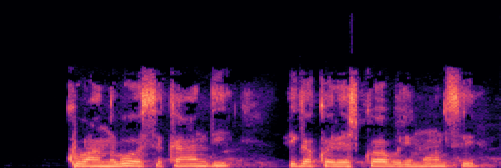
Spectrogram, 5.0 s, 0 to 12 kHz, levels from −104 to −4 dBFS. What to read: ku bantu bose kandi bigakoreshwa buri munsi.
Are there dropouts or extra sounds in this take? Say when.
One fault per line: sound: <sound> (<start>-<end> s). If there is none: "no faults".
no faults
